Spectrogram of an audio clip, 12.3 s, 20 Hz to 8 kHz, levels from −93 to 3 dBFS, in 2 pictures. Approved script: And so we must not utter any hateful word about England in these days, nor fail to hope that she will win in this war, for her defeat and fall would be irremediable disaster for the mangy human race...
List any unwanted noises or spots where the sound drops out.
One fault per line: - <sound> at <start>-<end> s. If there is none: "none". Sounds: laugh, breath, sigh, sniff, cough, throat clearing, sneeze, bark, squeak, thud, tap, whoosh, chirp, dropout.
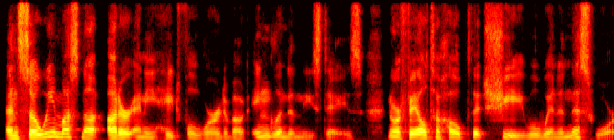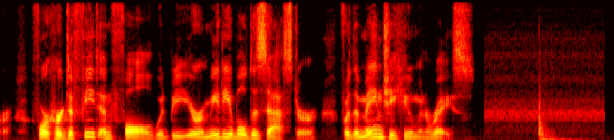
- thud at 11.5-12.1 s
